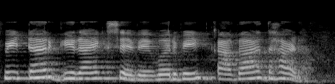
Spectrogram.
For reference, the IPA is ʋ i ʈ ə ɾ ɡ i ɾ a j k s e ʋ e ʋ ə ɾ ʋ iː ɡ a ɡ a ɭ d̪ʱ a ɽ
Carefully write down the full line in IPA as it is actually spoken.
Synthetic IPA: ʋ i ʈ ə ɾ ɡ i ɾ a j k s e ʋ e ʋ ə ɾ ʋ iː k a ɡ a ɭ d̪ʱ a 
